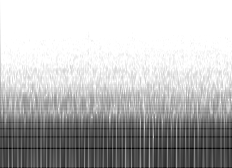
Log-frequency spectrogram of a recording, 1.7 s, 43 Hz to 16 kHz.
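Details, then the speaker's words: 1979 Ford F-150 driving after replacing a destroyed driveshaft carrier bearing that caused a loud squeal: only deep, even road and engine rumble plus door-gap wind whistle, no grinding or chirping; driveline now healthy. "I hear whistling from the Gap in the door but I don't hear any grinding I don't hear any chirping because before it was awful"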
